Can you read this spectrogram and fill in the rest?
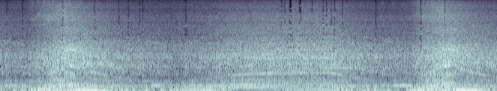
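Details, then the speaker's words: Oldsmobile Cutlass Ciera wagon, sat for months after leaving Florida: engine revs roughly and unevenly under acceleration with a stumbling, choppy pull and exhaust pops, vibrating enough to shake the camera; misfire, owner suspects coil pack or bad gas. "it's very choppy the acceleration actually see the camera vibrate that's how much the engine vibrates when you accelerate it's missing"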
